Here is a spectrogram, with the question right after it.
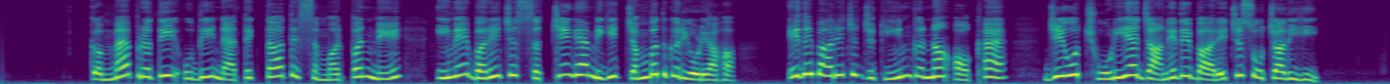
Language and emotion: Dogri, surprised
